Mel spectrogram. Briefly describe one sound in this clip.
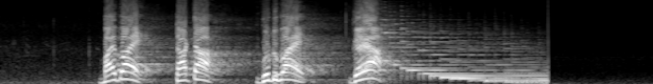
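A man gives a speech loudly through a microphone and loudspeakers.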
